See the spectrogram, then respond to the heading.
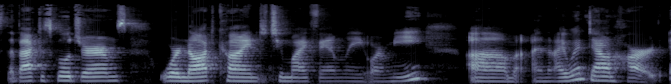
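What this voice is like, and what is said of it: Slightly wonky voice from illness. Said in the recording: “my voice sounds a little bit wonky today, I am getting over epic illness”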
